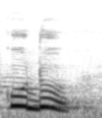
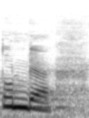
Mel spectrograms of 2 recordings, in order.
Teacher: bunyi K dalam kata kudu dan bunyi T dalam kata tunda yang diucapkan tanpa melibatkan rongga hidung. Karena saluran udara dari paru-paru melewati rongga tersebut menutup dengan mengangkat velum atau anak teka tersebut.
